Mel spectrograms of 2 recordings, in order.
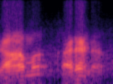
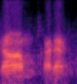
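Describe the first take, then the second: First: The final short vowels are pronounced. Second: The final short vowels are dropped. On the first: "it is Rama Karana" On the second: "But we pronounce it as Ram Karan"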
